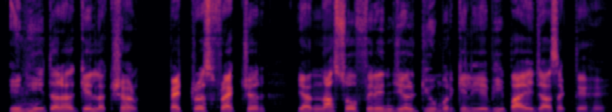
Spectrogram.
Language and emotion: Hindi, neutral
